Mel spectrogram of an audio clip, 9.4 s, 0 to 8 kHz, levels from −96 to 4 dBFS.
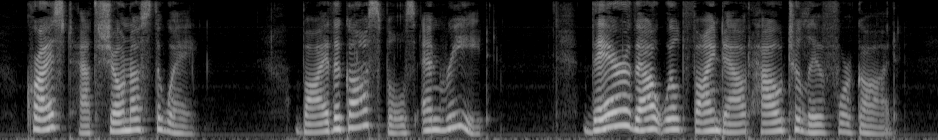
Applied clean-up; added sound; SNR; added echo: none; none; none; none.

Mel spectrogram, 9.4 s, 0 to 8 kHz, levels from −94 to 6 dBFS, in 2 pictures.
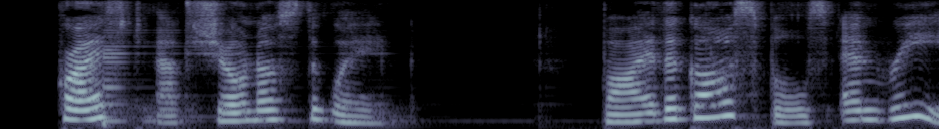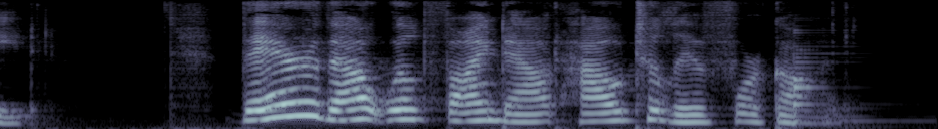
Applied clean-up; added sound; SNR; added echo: neural mask model DeepFilterNet 3.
